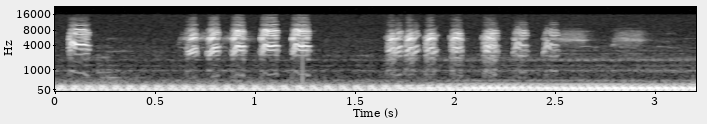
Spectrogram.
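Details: Great tit nestlings begging while parents deliver food: quick series of short, high, scratchy chirps in two bursts, ending in softer fading notes over low humming.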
